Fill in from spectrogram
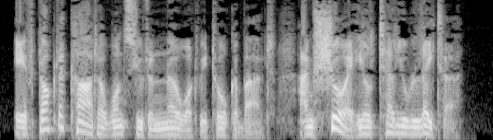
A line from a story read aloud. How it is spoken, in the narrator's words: I said sharply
